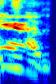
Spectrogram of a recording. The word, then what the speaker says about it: Kieran: Well, yeah, I do a Welsh pronunciation, don't I? That's how it would be pronounced if it was in Welsh.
